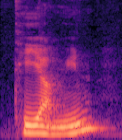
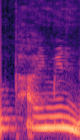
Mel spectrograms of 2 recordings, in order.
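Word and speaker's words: thiamine: इसको कहते हैं थी से होता है थियामिन, या इसको थाइमिन भी आप बोल सकते हो, ये प्रोनाउंसिएशन है, आप कुछ भी आप इसको बोल सकते हो, थियामिन, थाइमिन।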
